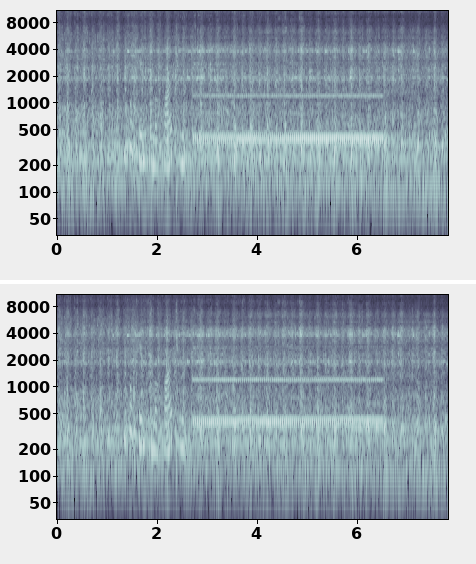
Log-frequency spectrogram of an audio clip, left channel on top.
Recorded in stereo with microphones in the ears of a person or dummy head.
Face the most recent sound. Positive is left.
turn(degrees=-70)  # may be behind; listen again after turning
